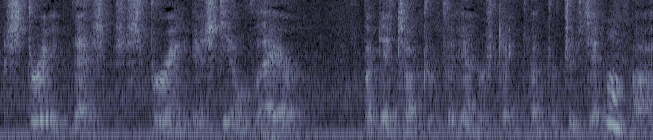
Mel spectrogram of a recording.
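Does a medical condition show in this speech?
Yes: Parkinson's; long-standing, onset many years earlier; finishing speech therapy; swallowing affected, low volume, mumbling.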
